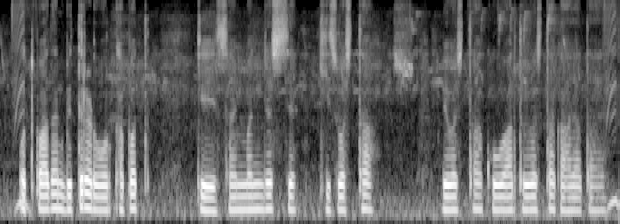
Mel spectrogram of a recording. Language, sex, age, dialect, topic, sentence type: Hindi, male, 18-24, Kanauji Braj Bhasha, banking, statement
